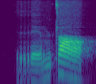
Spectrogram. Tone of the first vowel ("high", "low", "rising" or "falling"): rising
